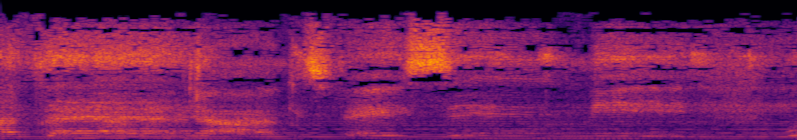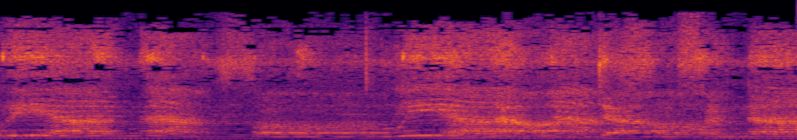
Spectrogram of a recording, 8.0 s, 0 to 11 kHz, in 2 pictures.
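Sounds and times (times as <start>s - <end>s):
folksy vocals: 0.0s - 7.9s.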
